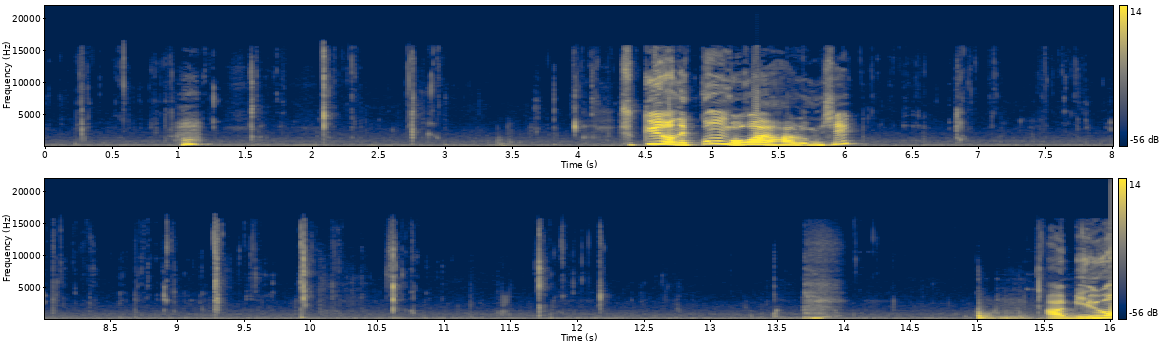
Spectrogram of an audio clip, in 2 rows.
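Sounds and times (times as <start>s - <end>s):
person chewing: 0.0s - 4.3s, 6.2s - 13.4s.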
